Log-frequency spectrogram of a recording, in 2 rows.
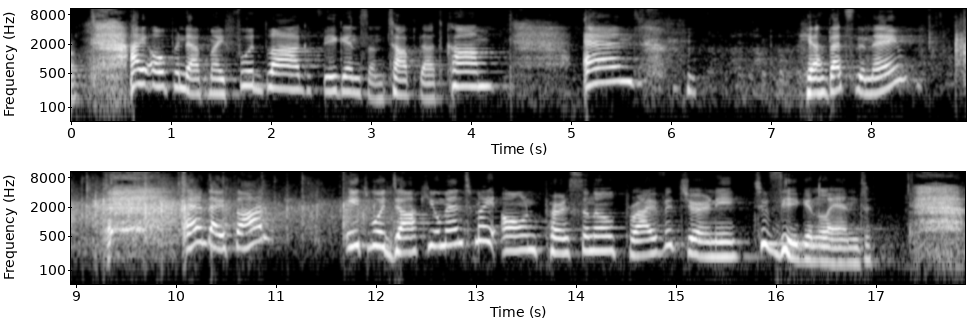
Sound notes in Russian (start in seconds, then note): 5.8 Смех; 8.5 Аплодисменты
